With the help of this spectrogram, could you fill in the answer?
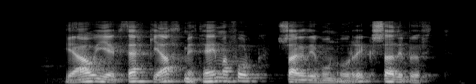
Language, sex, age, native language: Icelandic, male, 30-39, Icelandic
